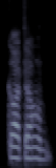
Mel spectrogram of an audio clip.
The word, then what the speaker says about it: got on: Vậy ở đây mình đọc cái này là Gordon.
